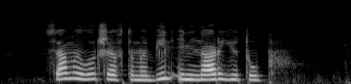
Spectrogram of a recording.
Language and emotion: Russian, neutral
